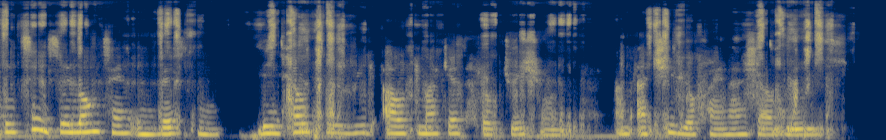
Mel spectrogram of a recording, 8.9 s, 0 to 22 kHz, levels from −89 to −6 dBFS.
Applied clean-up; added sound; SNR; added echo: neural mask model Resemble Enhance denoiser.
